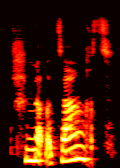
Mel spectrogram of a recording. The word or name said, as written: txnaqtzanjtz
